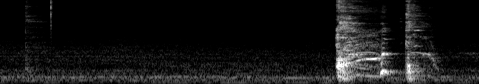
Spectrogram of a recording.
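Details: Adult gives two harsh, throaty productive cough bursts after a quiet stretch, sounding like clearing phlegm; productive cough with throat clearing.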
